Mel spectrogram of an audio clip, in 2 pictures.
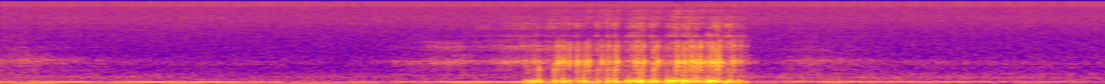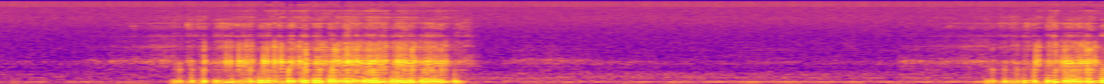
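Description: Loud, rough, moist-sounding snores about every four seconds, with quieter breathing between them.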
